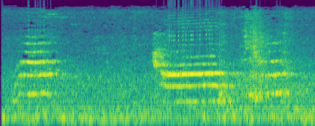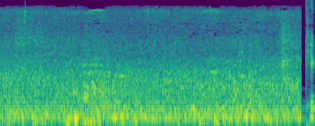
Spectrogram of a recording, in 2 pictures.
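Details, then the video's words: Abandoned kitten, rescued from freezing cold, paralyzed, malnourished and sick, crying while being hugged: two clear meows, a short one and then a longer, drawn-out falling cry, over steady background hiss and faint noise. "poor kitten can't stop crying as being hugged and loved again"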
